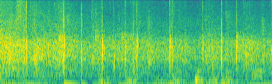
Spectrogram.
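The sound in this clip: Audience applause welcoming a guest to a discussion panel: steady, dense clapping from many hands, loud and continuous throughout with no talk over it.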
